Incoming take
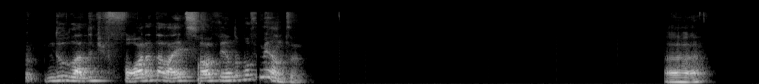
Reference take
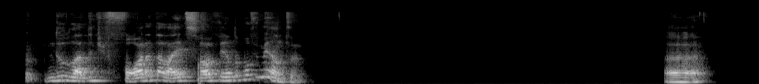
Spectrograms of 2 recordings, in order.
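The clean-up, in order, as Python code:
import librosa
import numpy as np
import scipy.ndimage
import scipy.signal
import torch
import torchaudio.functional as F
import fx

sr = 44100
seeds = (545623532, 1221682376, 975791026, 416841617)

y = fx.fix_declick_ar(x, sr, threshold=6.5)
y = fx.fix_interpolate(y, sr, at_s=(2.57, 4.8, 5.34, 7.27), length_ms=27.0)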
